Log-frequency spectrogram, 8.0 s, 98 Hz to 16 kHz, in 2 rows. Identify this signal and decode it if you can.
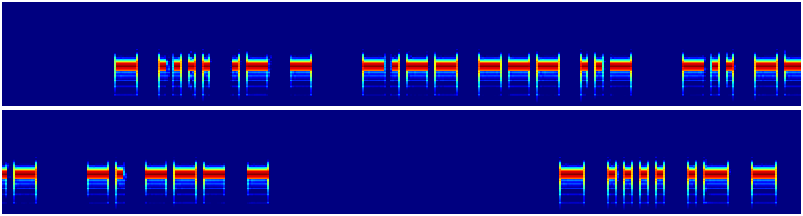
Morse code, heard as a keyed tone, about 31 wpm, 700 Hz. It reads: THAT YOU DO NOT THAT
